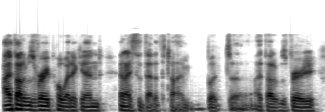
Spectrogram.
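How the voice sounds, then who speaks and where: A man's voice: sits low, racing, gravelly, a bit bright, dull audio. A man from Texas hosting a podcast, chatting casually and reading out listener mail. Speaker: podcast host.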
